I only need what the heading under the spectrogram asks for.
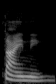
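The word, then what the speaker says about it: tiny: बस एक बात का ध्यान रखिएगा, जब आप इसको प्रोनाउंस करें तो इसको टिनी मत बोलिएगा, इट इज टाइनी। The correct pronunciation is टाइनी।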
